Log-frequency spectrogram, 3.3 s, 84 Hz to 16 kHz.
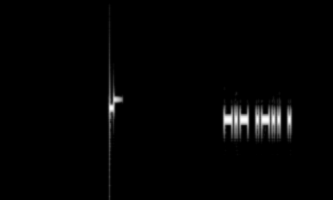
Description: Morse code, heard as a keyed tone, about 46 wpm, 700 Hz. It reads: KLE
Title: USA Call Sign Postfixes - 3 Letters 45wpm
